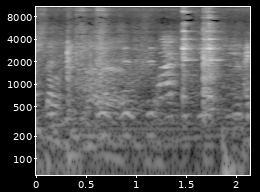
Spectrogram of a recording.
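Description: Dishes and cutlery clinking at a set table, with a quick cluster of sharp clinks about a second and a half in, over faint background chatter.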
